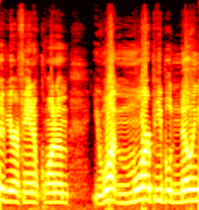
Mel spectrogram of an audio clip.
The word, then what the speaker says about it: QTUM: is a hundred million Quantum's so as you can see the name is cutie um it's also the ticker cutie um however it is pronounced quantum as you could probably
